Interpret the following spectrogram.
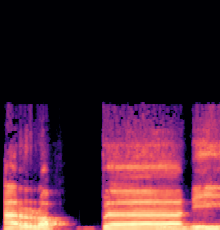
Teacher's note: jelas, hak fathah berdiri mat tabi'i panjang 2 harokat, arrob baniyuna alif lam samsiah karena tidak dibaca langsung masuk ke huruf berikutnya yaitu ro , ditandai roknya ada tasdidnya, roknya dibaca double, kemudian baknya juga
